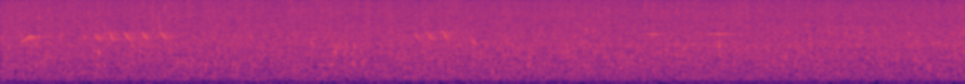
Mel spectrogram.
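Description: Steady faint hiss, with a few faint computer-mouse clicks.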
